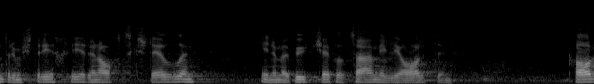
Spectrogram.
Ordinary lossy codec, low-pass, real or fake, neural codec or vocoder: none; 7.2 kHz; real; none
